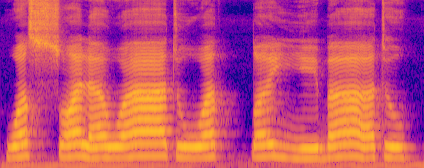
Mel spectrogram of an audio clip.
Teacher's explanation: सौद के साथ लाम को हैवी नहीं पढ़ना, लाम बारीक रहेगा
